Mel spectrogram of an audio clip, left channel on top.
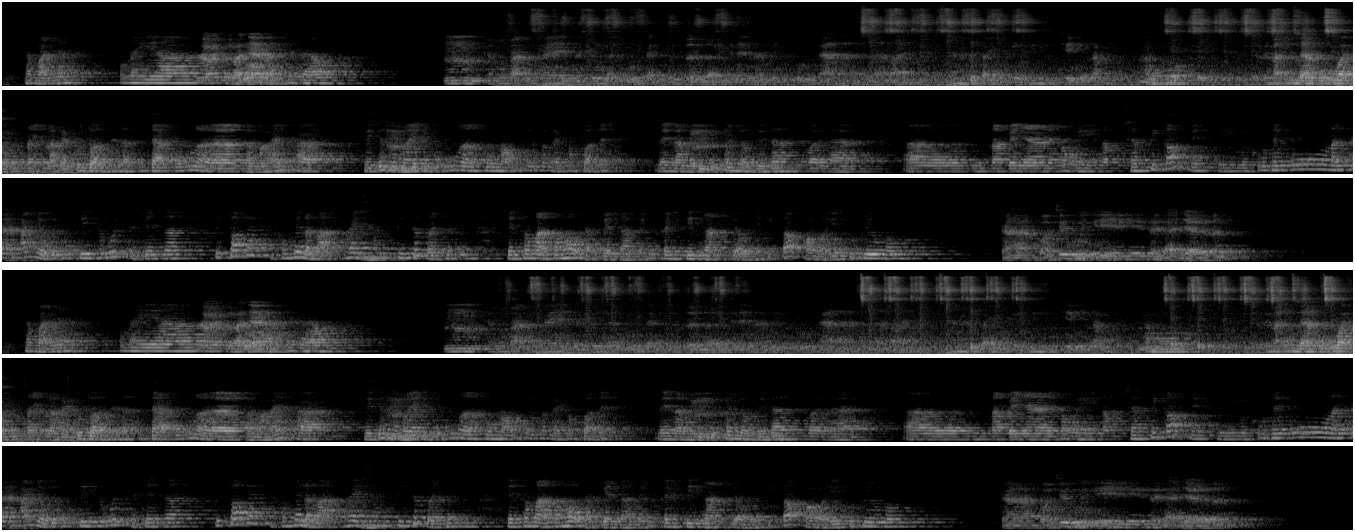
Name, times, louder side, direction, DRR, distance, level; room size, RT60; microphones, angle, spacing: voice 1, 0.2-0.7 1.2-1.9 2.5-3.5 9.5-10.6 11.4-11.9 12.8-16.6 17.1-19.6 20.0-22.0 22.5-36.0, left 1 dB, 5° left, -6 dB, 0.5 m, -37 dB
voice 2, 1.9-2.7 4.4-9.1 9.9-11.1 11.3-11.6 11.9-12.0 12.5-13.2 17.3-17.6 20.4-20.8 27.0-27.2 30.5-30.8 37.0-39.2, left 1 dB, 25° left, -3 dB, 1.1 m, -39 dB
sound 1, 4.9-14.3, right 3 dB, 35° right, 0.6 m, -40 dB
7.0 x 3.3 x 4.1 m, 1.3 s
head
